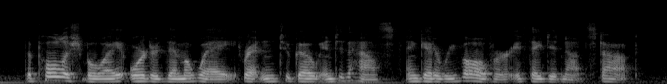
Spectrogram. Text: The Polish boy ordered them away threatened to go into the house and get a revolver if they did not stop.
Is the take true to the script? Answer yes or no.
yes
